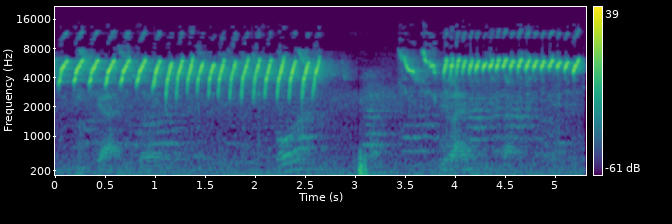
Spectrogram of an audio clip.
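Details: A white-eye (pleci) on a tutor recording for young birds sings a fast, high twittering run of short chirps, about three per second, pausing briefly before resuming.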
